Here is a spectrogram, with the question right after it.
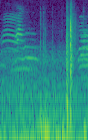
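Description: Minecraft cats in a cat pit give short, close meows, with one meow at the start and another at the end, and a sharp knock sounds between them.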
